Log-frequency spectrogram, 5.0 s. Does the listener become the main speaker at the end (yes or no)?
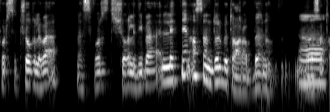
no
